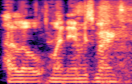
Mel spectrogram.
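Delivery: speaking with a natural Irish accent. Podcast guest, asked by the host to say hello into the mic: Irish accent. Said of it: "so everybody can hear your beautiful accent".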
